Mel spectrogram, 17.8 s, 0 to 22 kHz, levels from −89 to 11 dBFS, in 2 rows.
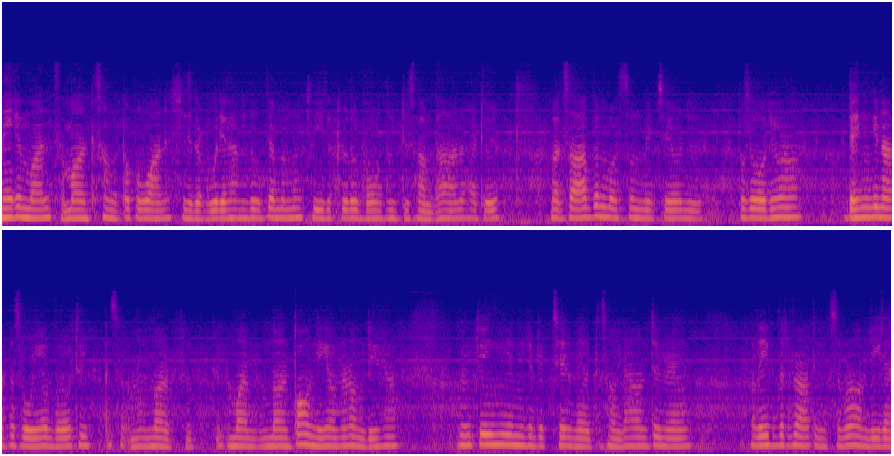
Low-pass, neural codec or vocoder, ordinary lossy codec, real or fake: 7.2 kHz; codec, 16 kHz, 0.5 kbps, FunCodec, trained on LibriTTS, 25 frames a second; none; fake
